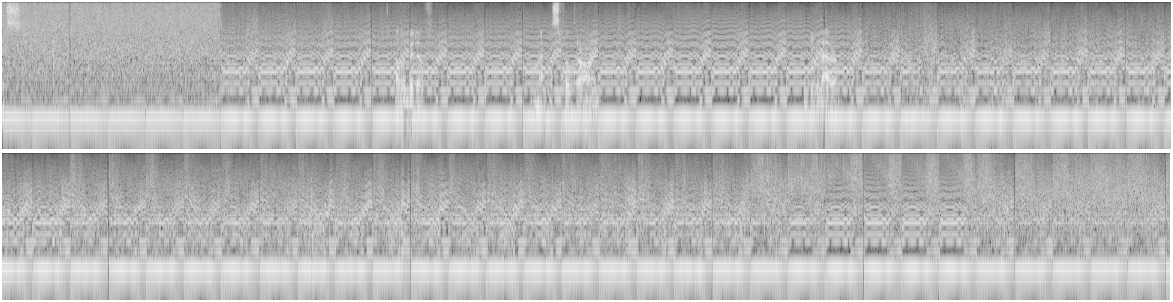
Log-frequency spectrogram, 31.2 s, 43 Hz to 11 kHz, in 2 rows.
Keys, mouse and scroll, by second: 1.0 click, 2.5-4.1 drag, 7.3 click, 7.9 click, 8.8 click, 9.5 click, 10.3 click, 10.7 click, 12.3 click, 12.7 click, 15.2 click, 16.1 click, 17.8 click, 24.6 click, 25.3 click, 25.9 click, 26.5 click, 31.0 click.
